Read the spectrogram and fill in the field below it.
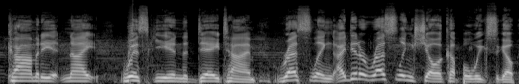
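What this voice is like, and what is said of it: Worn-out, fading voice. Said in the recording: “You can hear my voice. My voice is leaving me.”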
